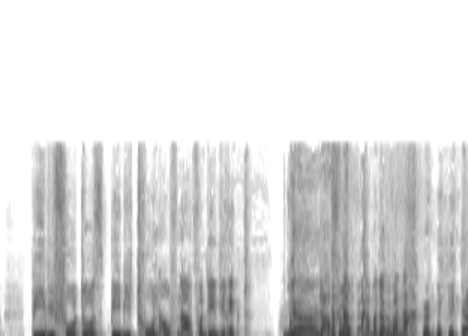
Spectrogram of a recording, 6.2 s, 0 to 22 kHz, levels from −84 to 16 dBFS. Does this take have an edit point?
yes; 2 cuts; at 2.5 s, 4.8 s

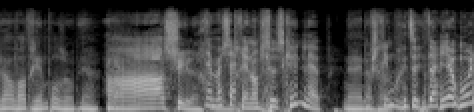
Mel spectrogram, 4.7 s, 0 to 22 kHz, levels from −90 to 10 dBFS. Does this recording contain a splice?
yes; 1 cut; at 2.3 s

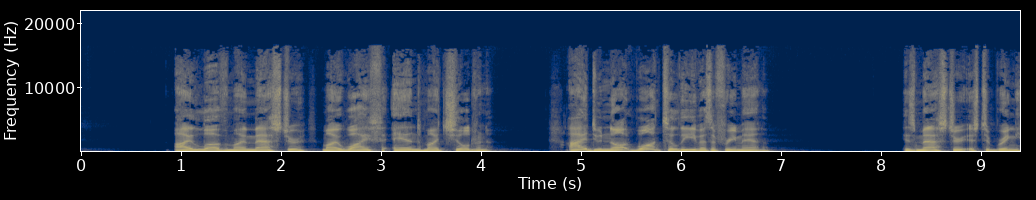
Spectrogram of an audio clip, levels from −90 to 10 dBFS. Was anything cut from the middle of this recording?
no; 0 cuts

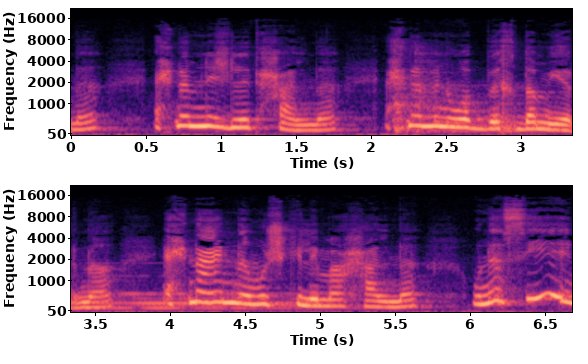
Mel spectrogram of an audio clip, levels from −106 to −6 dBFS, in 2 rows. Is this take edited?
no; 0 cuts

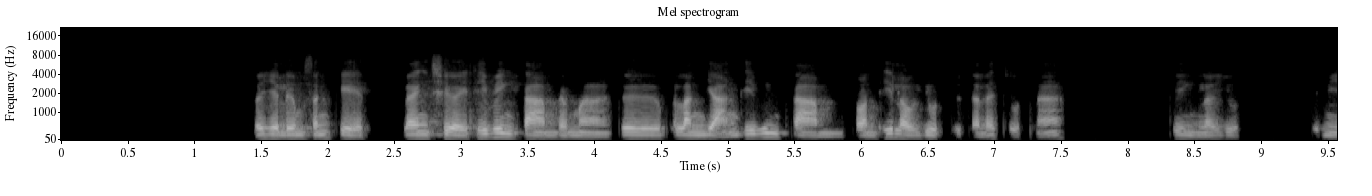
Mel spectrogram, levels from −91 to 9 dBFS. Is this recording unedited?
yes; 0 cuts

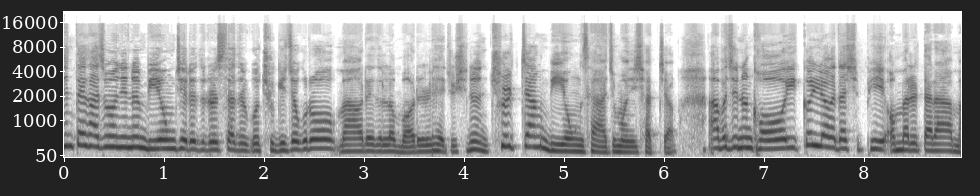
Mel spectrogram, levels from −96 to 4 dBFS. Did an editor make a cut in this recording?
no; 0 cuts

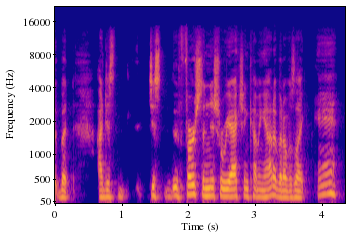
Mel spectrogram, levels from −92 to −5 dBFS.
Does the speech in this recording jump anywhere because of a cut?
no; 0 cuts

